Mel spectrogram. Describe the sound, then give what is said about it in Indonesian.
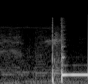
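Telephone line tone after a call is disconnected: two short low bursts, then a steady mid-pitched tone that holds unbroken to the end. “terputus sambungan teleponnya”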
